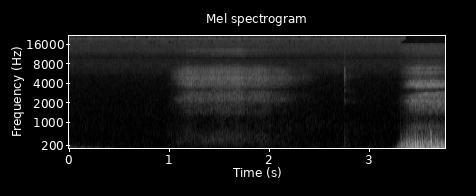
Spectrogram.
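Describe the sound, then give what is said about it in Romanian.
Deep breathing in and out during a guided calming exercise: a faint, soft airy breath, a quiet pause, then a much louder rushing breath starting near the end and carrying on to the close. “Inspiră și expiră de 3 ori. Un pic mai adânc decât de obicei.”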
